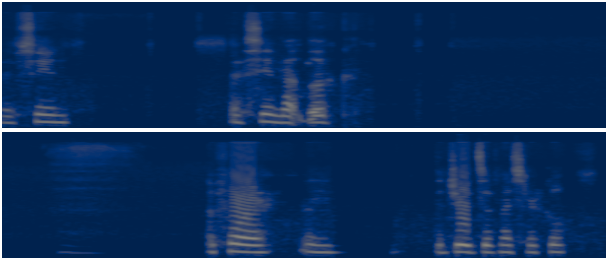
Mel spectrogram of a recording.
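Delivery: softly spoken, quiet and hushed. A character steps forward to speak to another, quietly. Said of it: "just quietly says".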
